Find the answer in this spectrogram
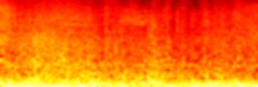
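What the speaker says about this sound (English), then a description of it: "Explosion." A loud, sustained rumbling blast of a vehicle exploding in the video game Saints Row: The Third, with dense low-end roar and crackling noise, holding steady throughout without a clear start or fade.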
